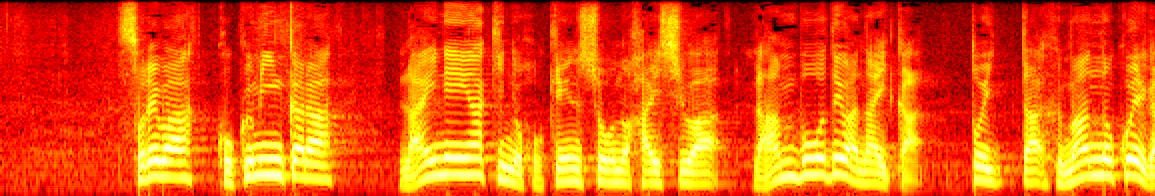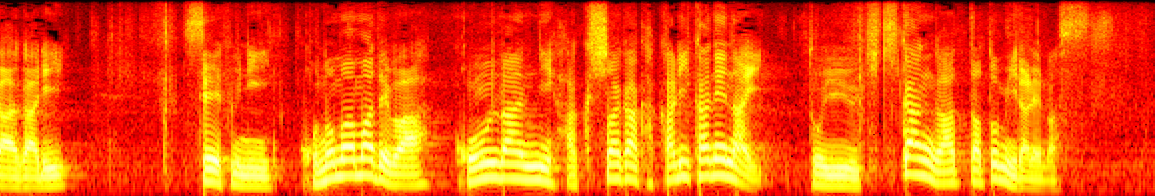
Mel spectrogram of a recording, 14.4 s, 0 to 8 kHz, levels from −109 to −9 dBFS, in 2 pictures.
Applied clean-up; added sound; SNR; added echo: none; none; none; none.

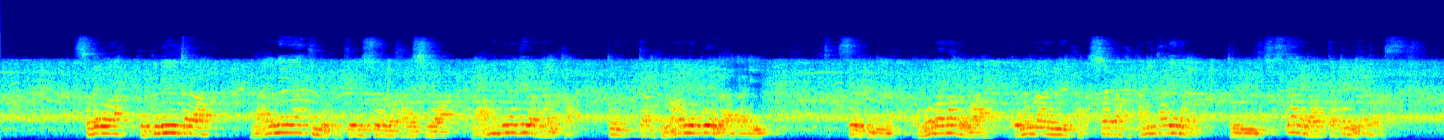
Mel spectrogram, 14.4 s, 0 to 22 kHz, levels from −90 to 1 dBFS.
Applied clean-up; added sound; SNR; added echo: none; Crowd; 11 dB; reverberation time 0.8 s.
